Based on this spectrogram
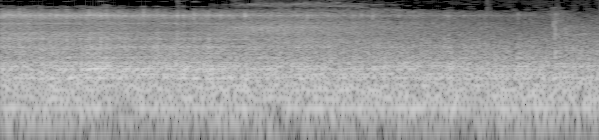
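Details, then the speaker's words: Borg Warner overdrive transmission bearing spun by hand, fine even rapid whir with no roughness: like new. "See, this bearing is like new."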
